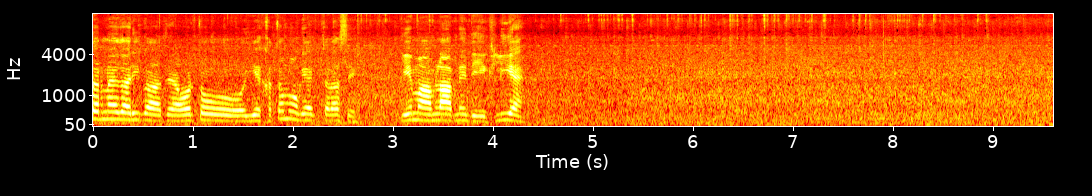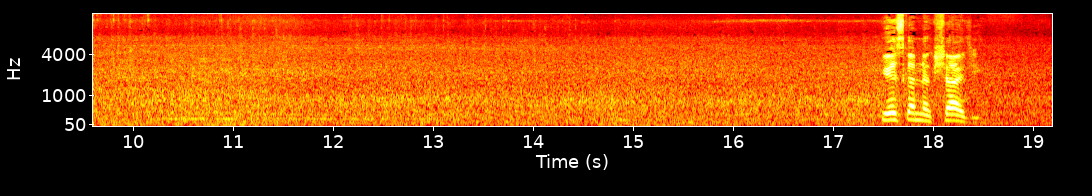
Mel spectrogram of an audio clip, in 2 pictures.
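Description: City traffic hums steadily in the distance outdoors.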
